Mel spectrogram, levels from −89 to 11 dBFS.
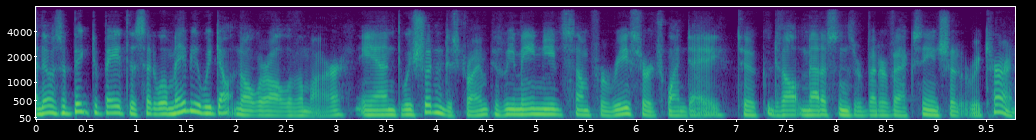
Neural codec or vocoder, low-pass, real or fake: codec, 16 kHz, 1.1 kbps, Voila-Tokenizer; 7.2 kHz; fake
